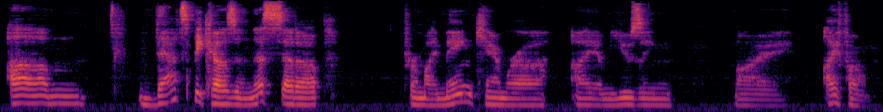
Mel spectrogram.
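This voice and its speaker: A man with a mid-range, slightly mellow, husky voice hosts a casual cooking livestream from his home kitchen, eating while he chats. He reads out viewer comments and laughs a lot. The built-in camera mic gives the audio a dull, lo-fi quality.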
